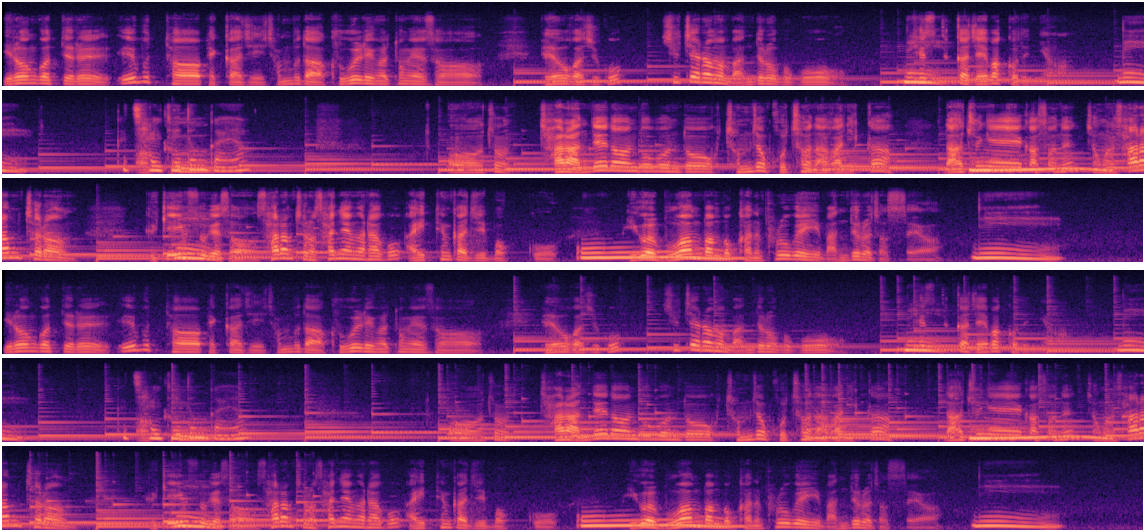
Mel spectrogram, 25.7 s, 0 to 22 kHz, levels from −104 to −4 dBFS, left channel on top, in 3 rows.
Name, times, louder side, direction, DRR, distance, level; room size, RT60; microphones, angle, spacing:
voice 1, 0.0-4.7 5.0-6.3 6.8-8.0 9.6-10.1 10.9-11.1 11.9-15.3 15.6-17.7 18.2-21.3 21.8-24.2, left 3 dB, 70° left, 2.2 m, -33 dB
sound 1, 3.8-20.5, right 1 dB, 75° right, 5.8 m, -39 dB
voice 2, 6.8-7.1 8.4-8.8 9.6-10.4 15.8-16.9 18.4-18.8 21.4-22.7 24.4-25.1, left 1 dB, 55° left, 1.8 m, -30 dB
head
